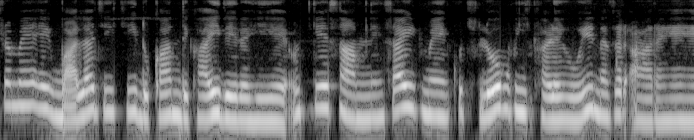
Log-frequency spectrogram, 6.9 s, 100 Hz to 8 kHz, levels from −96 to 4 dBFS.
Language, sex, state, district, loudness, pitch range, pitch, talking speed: Hindi, female, Madhya Pradesh, Bhopal, -18 LUFS, 200-245 Hz, 220 Hz, 200 wpm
